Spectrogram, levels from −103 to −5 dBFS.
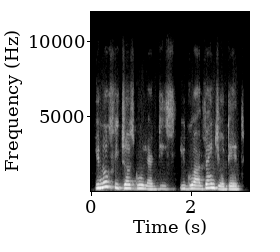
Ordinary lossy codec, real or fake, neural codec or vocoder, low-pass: Opus, 24 kbps; fake; codec, 16 kHz, 4 kbps, FunCodec, trained on LibriTTS, 50 frames a second; 7.2 kHz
